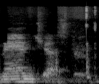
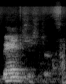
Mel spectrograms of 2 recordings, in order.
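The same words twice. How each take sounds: First: Every syllable is pronounced fully, American style. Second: The syllables are reduced, English style.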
